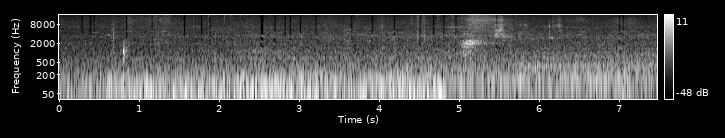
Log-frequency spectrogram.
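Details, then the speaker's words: Dodge Avenger driving on the road after replacing the bad right (passenger) wheel hub with the driver-side one: steady low road rumble, no growl or rhythmic hum rising with speed; quiet wheel bearings. "As you can hear, no road noise. I mean, no wheel hub noise. So I finally fixed the wheel hub."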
